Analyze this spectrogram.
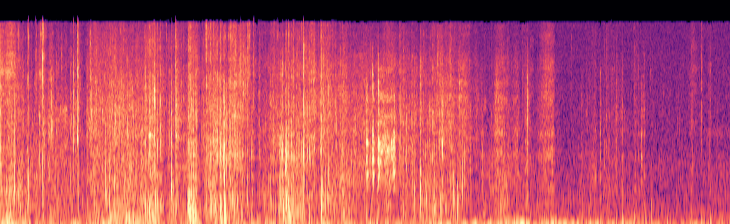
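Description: Footsteps crunching and crackling through dry leaf litter and twigs on a forest floor, stopping about five seconds in and leaving only quiet background.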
